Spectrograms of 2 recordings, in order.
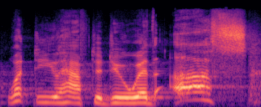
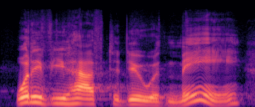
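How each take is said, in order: First: "us" lifted and leaned on at the end; stress on us. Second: Said in the usual way. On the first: Shown as a demonstration. Preacher showing the congregation the demon says "us". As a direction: make "us" the point of the line. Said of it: "But what have you have". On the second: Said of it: "doesn't say".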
